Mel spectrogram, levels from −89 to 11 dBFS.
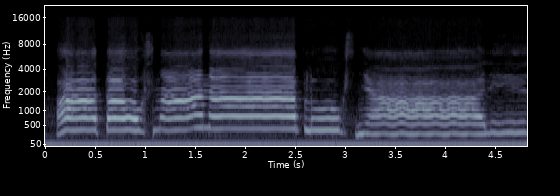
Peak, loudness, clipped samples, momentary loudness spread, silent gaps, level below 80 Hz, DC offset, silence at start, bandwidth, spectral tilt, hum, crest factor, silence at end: -16 dBFS; -30 LUFS; under 0.1%; 10 LU; none; -48 dBFS; under 0.1%; 0 s; 16 kHz; -3.5 dB/octave; none; 16 dB; 0 s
